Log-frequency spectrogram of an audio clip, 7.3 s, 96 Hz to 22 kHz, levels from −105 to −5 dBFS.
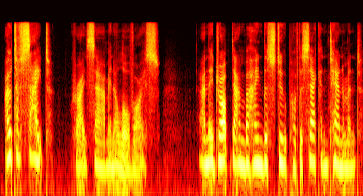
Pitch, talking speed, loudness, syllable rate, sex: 230 Hz, 165 wpm, -20 LUFS, 4.3 syllables/s, female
